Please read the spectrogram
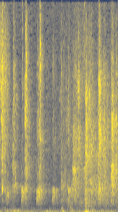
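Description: Faint hall room noise with a scattering of light, irregular taps and knocks.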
